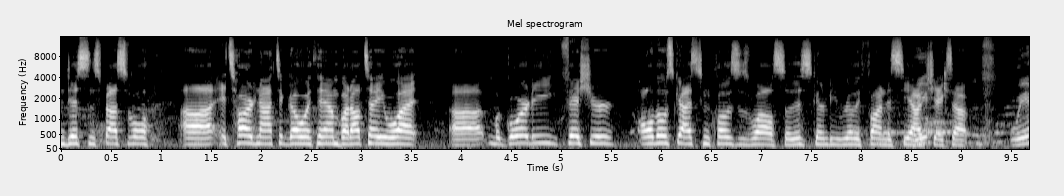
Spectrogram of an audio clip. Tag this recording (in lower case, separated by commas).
speech, outside, rural or natural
